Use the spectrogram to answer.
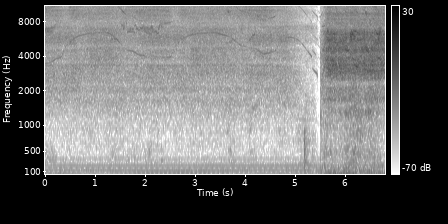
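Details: High-pitched wavering whine of a high-speed dental drill, then louder hissing spray: handpiece with diamond bur doing interproximal mesial/distal clearance during full metal crown preparation of upper molar #15.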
